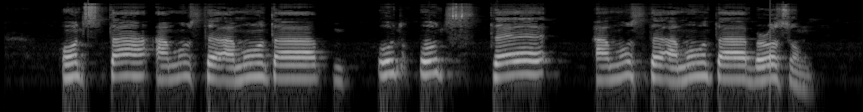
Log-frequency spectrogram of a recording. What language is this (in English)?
Kati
